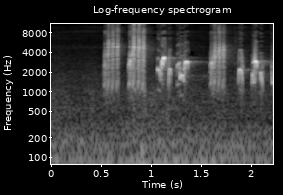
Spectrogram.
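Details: Energetic merbah lekir bulbul singing for a training recording: two scratchy buzzes open, then clear whistled notes and gurgling chirps in a quick sequence.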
